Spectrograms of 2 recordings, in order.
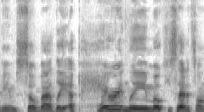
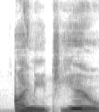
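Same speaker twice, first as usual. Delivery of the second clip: mock breathless delivery; 4 dB quieter than usual. Retelling a scene where he answers her: imitating someone breathless.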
